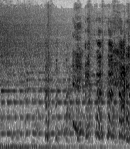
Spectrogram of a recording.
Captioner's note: dramatic music; pulsing music; indistinct chatter; laughs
